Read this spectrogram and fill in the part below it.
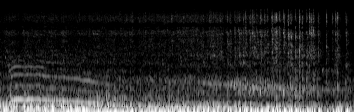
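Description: A turbocharger whistles and spools down.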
